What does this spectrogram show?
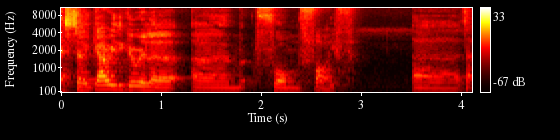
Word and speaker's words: Fife: So, how do you pronounce the place in Scotland? Is it Fife or Fife? Fife.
